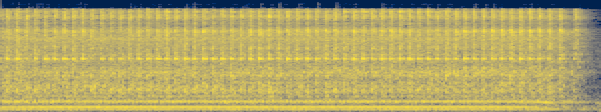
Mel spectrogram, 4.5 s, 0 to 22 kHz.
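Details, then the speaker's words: Restored Kenmore 120.49 rubber-wheel-driven sewing machine, final test with the camera close to the machine: even, steady whirring hum at constant speed with no knocks or catches; sewing normally. "and she's working great being a rubber wheel driven mechanism rather than a belt or gear driven it's a little bit not noisy but you can hear that"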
